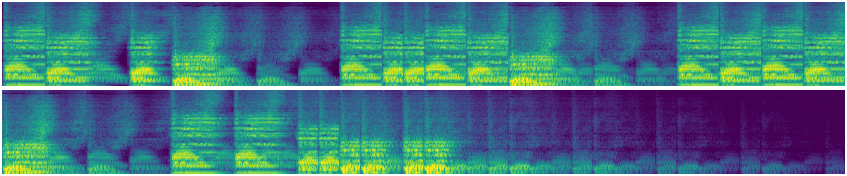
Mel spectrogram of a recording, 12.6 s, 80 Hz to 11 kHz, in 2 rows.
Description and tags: hip hop15 95PBM
dance, jingle, stabs, sound, trailer, instrumental, sample, beat, radio, podcast, club, music, pbm, move, hip-hop, background, broadcast, part, drop, chord, intro, disco, dancing, loop, rap, stereo, mix, pattern, interlude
